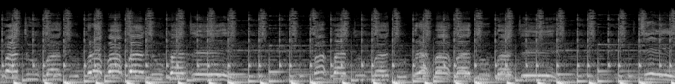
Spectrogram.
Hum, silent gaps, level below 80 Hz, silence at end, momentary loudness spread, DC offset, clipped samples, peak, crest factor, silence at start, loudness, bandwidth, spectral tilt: none; none; -16 dBFS; 0 s; 4 LU; under 0.1%; under 0.1%; 0 dBFS; 14 dB; 0 s; -16 LUFS; 13.5 kHz; -6 dB/octave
